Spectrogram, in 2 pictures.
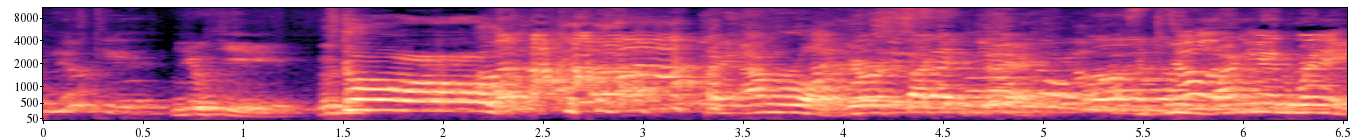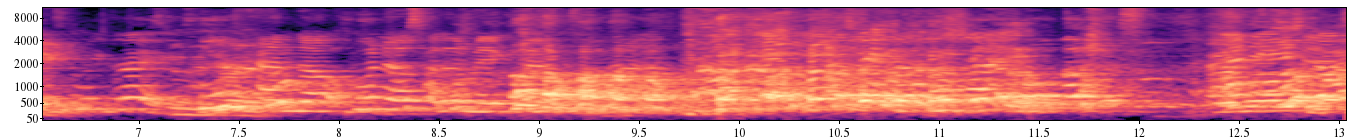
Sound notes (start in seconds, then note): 8.8 laughter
